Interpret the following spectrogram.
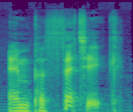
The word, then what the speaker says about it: empathetic: looking for is empathetic empathetic so what's that four syllables whether empathetic yes empathetic and you need to stress the third syllable empathetic i want to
